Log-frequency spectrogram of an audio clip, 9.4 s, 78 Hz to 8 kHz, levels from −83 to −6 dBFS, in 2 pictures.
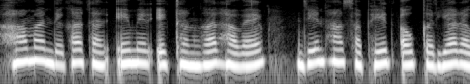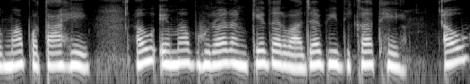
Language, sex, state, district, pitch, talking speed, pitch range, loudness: Chhattisgarhi, female, Chhattisgarh, Sukma, 235 Hz, 170 wpm, 220-245 Hz, -11 LUFS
